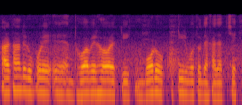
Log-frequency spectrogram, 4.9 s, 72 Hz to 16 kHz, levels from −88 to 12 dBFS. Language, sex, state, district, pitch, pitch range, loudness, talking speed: Bengali, male, West Bengal, Alipurduar, 135 Hz, 125-140 Hz, -18 LUFS, 160 wpm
